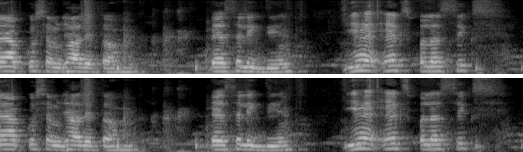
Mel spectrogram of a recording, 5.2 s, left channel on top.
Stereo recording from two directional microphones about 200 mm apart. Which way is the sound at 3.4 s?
15° left (ahead or behind).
